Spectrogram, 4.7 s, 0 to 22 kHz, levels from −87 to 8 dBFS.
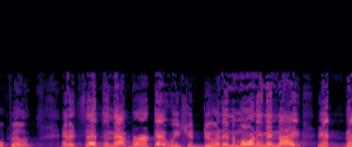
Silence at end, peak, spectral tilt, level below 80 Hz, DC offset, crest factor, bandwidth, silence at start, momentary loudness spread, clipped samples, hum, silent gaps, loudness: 0 s; -8 dBFS; -3.5 dB/octave; -66 dBFS; under 0.1%; 18 dB; 11.5 kHz; 0 s; 11 LU; under 0.1%; none; none; -24 LUFS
